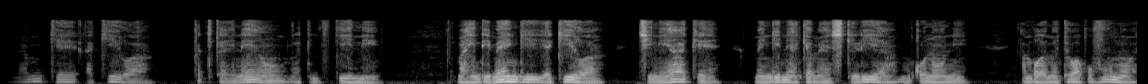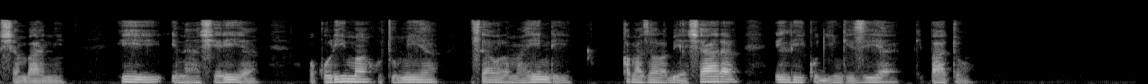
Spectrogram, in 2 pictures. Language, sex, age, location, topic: Swahili, male, 18-24, Dar es Salaam, agriculture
